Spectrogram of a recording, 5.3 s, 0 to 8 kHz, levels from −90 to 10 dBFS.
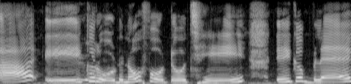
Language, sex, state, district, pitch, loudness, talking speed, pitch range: Gujarati, female, Gujarat, Gandhinagar, 235 Hz, -13 LUFS, 100 wpm, 220-315 Hz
